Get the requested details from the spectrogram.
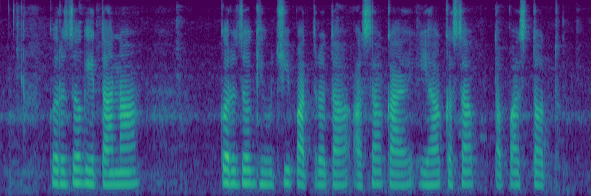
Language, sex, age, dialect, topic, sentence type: Marathi, female, 31-35, Southern Konkan, banking, question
